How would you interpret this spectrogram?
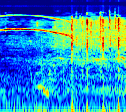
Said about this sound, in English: Don't throw any more of them firecrackers, because that's silly.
